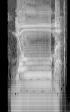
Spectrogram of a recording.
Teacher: واو ساکن سے پہلے زبر ہے اس لیے واولین کہلاتا ہے. نرمی کے ساتھ تھوڑا کھینچ کر ادا کریں گے. یہاں پر ملانے کی صورت میں ادغام باگنا ہوگا.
